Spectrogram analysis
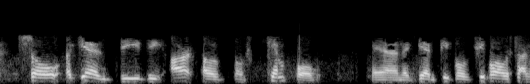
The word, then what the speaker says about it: Kenpo: No, when you place it together, the syntax of the two characters changed the sound of the N from Ken into an M sound, so Kenpo, and that's the Japanese pronunciation.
